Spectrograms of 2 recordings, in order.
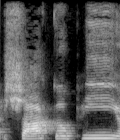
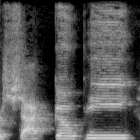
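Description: First: Shakopee with "ah" in the first syllable, SHAH-ko-pee; first pronunciation guess. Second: Shakopee with short flat "a" as in "shack", SHACK-o-pee; alternative pronunciation. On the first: Host offering Minnesota viewers one guess, Shakopee as SHAH-ko-pee. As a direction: say Shakopee opening on a broad "shah". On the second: Host offering Minnesota viewers another guess, Shakopee as SHACK-o-pee. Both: Shown as a demonstration. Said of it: "I said your name wrong".

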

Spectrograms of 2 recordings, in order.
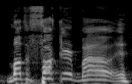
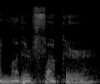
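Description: First: High, loud in-your-face yell; Samuel L. Jackson. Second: Very low, soft Steven Seagal voice. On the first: Retold or imitated. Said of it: "so loud and in your face". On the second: Shown as a demonstration. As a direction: say it low and calm. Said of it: "very low".

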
